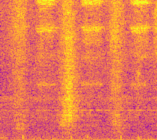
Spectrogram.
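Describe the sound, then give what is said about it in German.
A few soft puffs of air from a rubber bulb blower, short breathy hisses repeating at a steady pace, quiet, with no one talking. “Das ist eine, das ist eine Klistierspritze.”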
